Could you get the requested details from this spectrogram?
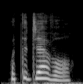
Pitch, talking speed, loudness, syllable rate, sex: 230 Hz, 215 wpm, -18 LUFS, 6.7 syllables/s, female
